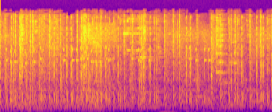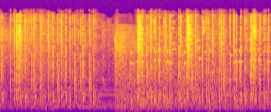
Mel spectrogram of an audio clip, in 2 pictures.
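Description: Rapid popping sound effects crackle without pause.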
